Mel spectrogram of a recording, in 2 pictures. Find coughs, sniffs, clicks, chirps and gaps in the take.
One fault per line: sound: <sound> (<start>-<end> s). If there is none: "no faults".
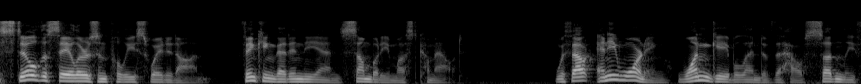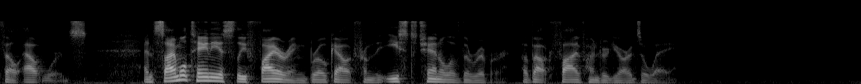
no faults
